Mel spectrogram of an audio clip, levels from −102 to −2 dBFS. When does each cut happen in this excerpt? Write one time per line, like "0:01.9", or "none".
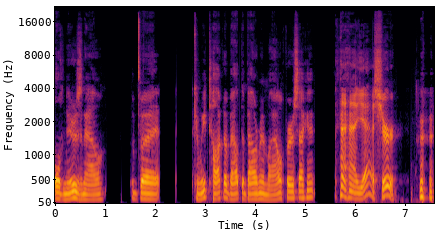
none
